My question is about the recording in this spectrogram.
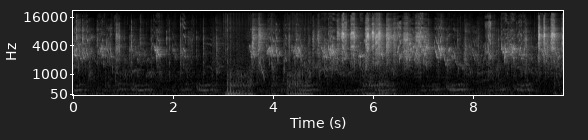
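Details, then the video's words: Flock of Australian parrots, October 10, 2023, keeping up a busy stream of harsh squawks and chirps, with a short dull thump and soft low cooing notes below. "Beautiful Australian parrot sounds | Parrots talking sound"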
